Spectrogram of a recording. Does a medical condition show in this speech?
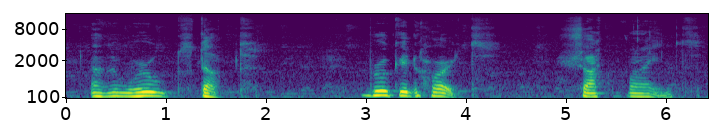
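Yes: athetoid cerebral palsy; speech, wheelchair.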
